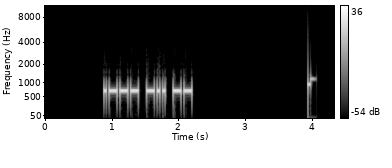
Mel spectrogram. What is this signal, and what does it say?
Morse code, heard as a keyed tone, about 32 wpm, 700 Hz. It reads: JDM
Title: USA Call Sign Postfixes - 3 Letters 30wpm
